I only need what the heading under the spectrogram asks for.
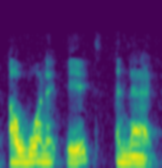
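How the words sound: It is said in an attempted American accent. "Kiki speaking an American accent"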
